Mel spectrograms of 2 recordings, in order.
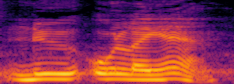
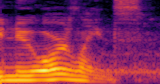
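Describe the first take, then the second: First: Orleans is pronounced the French way. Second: Orleans is pronounced the English way. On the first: The speaker calls it right. "but actually it's New Orleans because it's French" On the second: The speaker calls it wrong. "A lot of people here here say uh, they say New Orleans"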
